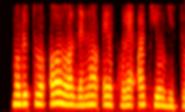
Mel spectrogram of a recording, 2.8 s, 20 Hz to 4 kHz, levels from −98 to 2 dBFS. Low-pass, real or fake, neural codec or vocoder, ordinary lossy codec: 3.6 kHz; fake; codec, 16 kHz, 1 kbps, FreqCodec, smaller model; none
